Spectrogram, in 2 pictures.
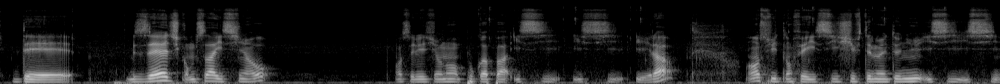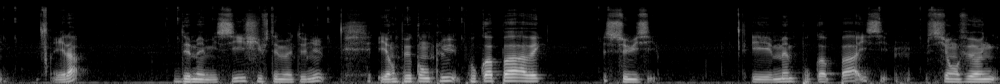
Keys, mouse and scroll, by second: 1.3 KP_7, 2.3 scroll up 1, 4.8 right click, 5.6 shift+right click, 6.3 shift+right click, 6.7-8.0 ctrl+scroll up 4, 8.0 shift+right click, 8.7 shift+right click, 9.3 shift+right click, 10.0 shift+right click, 10.5-11.6 ctrl+scroll up 5, 11.6 shift+right click, 12.1 shift+right click, 12.6 shift+right click, 13.2 shift+right click, 13.9 shift+right click, 14.5 shift+right click, 16.0 shift+right click, 16.4-17.3 scroll down 4, 17.3-18.7 scroll up 2, 18.7 shift+right click, 19.1 shift+right click.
